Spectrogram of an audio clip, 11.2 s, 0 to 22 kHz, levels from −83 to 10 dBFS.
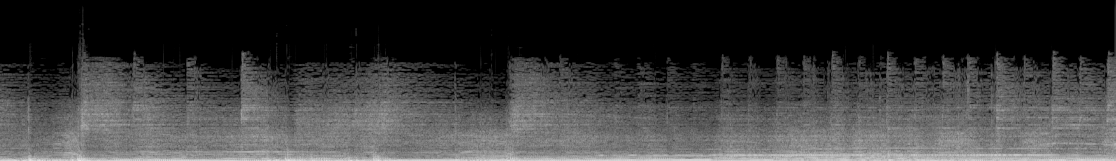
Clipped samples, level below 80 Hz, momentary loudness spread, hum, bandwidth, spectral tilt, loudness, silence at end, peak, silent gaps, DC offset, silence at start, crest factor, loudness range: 0.1%; -22 dBFS; 2 LU; none; 14 kHz; -6 dB/octave; -10 LUFS; 0 s; 0 dBFS; none; under 0.1%; 0 s; 10 dB; 1 LU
